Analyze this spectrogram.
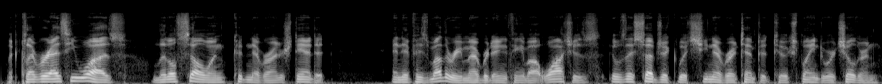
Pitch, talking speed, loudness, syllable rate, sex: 105 Hz, 220 wpm, -18 LUFS, 6.8 syllables/s, male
